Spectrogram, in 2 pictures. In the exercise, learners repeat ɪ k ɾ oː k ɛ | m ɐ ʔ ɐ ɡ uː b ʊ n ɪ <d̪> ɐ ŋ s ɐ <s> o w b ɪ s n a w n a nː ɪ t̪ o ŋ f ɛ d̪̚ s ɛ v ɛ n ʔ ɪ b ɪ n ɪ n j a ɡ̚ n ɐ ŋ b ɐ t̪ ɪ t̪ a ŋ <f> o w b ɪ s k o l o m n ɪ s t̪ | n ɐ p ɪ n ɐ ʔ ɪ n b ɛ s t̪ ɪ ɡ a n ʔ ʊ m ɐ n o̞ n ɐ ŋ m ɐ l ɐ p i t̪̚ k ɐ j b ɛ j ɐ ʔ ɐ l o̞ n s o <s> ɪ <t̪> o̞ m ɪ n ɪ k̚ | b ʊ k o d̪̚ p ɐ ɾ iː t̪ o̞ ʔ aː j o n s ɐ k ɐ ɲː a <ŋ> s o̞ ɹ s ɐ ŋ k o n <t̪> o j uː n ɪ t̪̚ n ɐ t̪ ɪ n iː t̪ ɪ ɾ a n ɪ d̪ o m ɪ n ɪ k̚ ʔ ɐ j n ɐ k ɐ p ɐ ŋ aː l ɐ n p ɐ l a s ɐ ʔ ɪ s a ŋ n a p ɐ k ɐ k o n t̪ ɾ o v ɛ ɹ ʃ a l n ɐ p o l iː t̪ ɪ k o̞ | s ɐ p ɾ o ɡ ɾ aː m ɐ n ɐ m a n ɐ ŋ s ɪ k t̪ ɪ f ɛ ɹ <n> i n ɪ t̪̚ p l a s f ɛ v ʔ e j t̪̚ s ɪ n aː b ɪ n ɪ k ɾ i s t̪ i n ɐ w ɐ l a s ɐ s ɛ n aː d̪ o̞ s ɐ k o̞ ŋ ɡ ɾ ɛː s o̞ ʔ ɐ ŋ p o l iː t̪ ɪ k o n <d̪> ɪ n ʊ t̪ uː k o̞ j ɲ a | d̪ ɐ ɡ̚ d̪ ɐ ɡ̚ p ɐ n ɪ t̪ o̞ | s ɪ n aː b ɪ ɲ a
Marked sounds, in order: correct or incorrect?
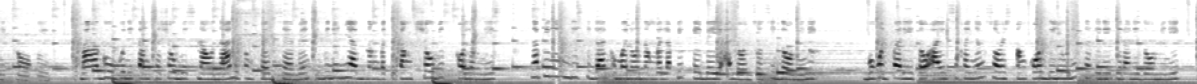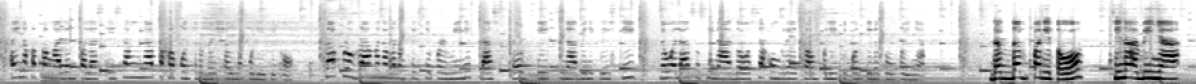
incorrect: t̪, incorrect: ʃ, incorrect: ʃ, correct, incorrect: d̪, correct, incorrect: d̪, incorrect: m, incorrect: t̪

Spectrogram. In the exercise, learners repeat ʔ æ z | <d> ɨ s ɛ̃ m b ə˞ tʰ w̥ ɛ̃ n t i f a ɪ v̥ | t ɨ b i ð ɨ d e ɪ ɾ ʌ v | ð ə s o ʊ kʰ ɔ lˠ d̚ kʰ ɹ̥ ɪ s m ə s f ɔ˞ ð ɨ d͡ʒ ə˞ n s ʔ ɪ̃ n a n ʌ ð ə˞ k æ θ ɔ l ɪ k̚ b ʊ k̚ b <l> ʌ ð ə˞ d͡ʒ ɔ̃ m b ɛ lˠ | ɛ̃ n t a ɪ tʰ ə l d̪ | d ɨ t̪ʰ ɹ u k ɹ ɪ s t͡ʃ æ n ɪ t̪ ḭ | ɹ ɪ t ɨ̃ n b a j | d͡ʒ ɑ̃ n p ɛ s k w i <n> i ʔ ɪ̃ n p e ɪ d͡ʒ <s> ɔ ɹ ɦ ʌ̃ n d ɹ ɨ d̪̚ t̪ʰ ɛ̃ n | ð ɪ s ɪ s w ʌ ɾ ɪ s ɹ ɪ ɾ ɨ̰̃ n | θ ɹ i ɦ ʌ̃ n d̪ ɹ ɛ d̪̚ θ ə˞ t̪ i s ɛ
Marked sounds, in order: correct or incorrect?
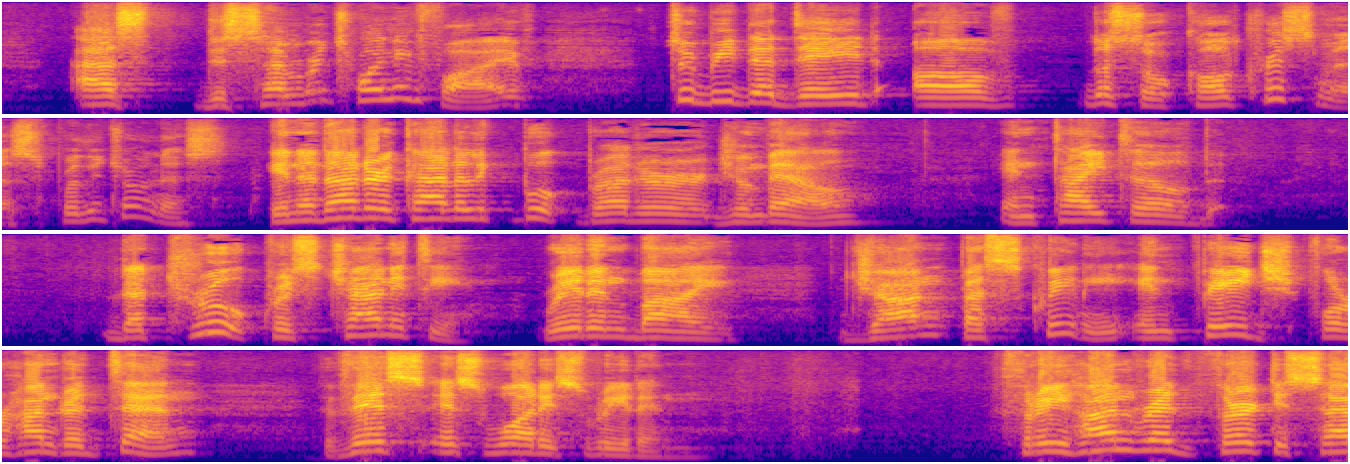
correct, incorrect: ɹ, correct, incorrect: f

